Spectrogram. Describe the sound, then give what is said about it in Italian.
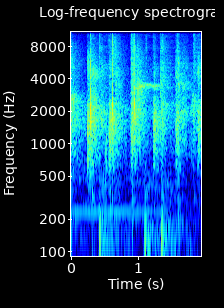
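Light, sparse applause from the audience at the first Soul Folks event, broadcast live from Largo Carducci in Prato: a handful of separate claps at uneven intervals, fairly quiet, over a faint steady low hum. “Questo è l'applauso del nostro pubblico che è stato qui con noi stasera.”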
